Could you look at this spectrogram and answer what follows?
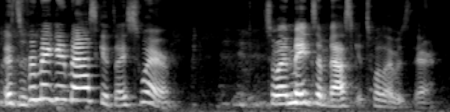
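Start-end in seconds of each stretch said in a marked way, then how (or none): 0.1-1.7 high, laughing reassurance; laughing plea. Retold or imitated. Swearing to the dean the knife is for baskets, laughing. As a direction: laugh it off innocently. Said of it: "And I was like".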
